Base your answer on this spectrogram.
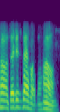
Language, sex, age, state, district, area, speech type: Odia, male, 45-60, Odisha, Nuapada, urban, conversation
